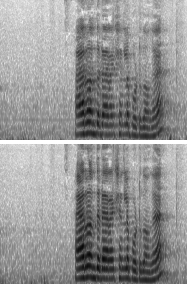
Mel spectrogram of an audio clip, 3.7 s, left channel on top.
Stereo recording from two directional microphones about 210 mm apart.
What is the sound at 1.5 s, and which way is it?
A woman's voice, 45° right (ahead or behind).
